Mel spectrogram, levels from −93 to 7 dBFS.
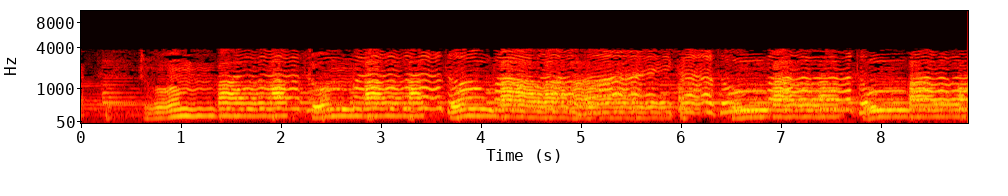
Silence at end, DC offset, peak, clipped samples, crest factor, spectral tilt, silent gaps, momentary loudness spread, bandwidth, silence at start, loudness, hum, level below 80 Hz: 0 s; under 0.1%; -8 dBFS; under 0.1%; 18 dB; -10.5 dB/octave; none; 5 LU; 4.1 kHz; 0 s; -24 LUFS; none; -66 dBFS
